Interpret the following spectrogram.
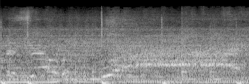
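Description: Live post-hardcore band playing: distorted electric guitars, bass and steady drum hits under a screamed lead vocal.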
